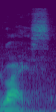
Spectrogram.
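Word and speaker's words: R1SE: 周震南啊，就是某偶像团体组合 Rise 啊，我经常说叫 R E S E 嘛，因为那中间不一直是 E 嘛，对啊，而不是 I 嘛，对我也不知道到底怎么念啊，说是要念 Rise 啊，呃，队长。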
